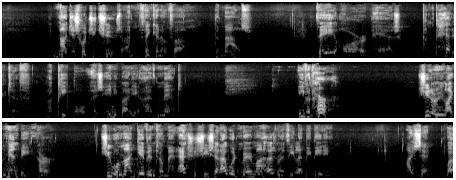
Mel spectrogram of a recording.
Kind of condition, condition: setting, large echoing room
